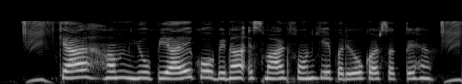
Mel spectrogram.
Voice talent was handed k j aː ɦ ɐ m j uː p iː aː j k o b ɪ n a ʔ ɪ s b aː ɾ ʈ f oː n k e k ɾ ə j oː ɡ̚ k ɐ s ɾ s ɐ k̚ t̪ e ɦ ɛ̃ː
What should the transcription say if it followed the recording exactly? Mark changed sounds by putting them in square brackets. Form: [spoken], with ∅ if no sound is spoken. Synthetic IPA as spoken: k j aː ɦ ɐ m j uː p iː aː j k o b ɪ n a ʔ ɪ s [m] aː ɾ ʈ f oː n k e [p] ɾ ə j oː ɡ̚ k ɐ [∅] ɾ s ɐ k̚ t̪ e ɦ ɛ̃ː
